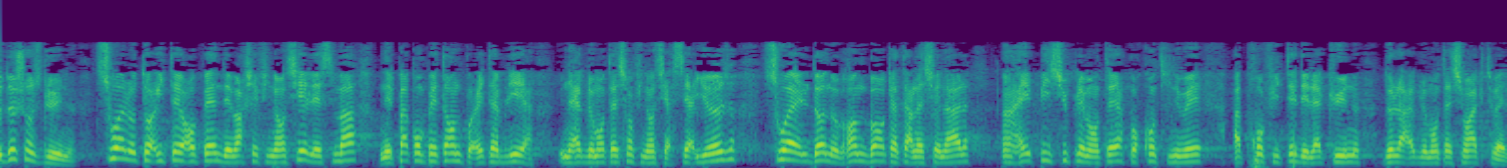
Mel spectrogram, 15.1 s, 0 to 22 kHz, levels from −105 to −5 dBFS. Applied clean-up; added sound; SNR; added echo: none; none; none; none.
